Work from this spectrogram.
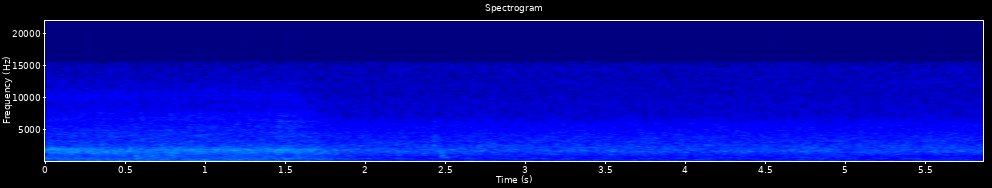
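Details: Toyota Tundra 3UR-FE V8 with a cylinder 7 misfire before an engine rebuild: steady low engine hum with a fairly even fast pulse, and the misfire is not obvious by ear.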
